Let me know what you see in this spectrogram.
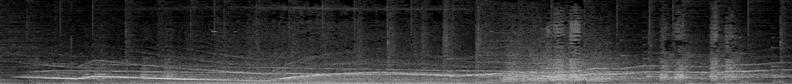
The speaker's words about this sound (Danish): Brandbilerne slukker for udrykningen, og ud af bilerne hopper en masse brandmænd, som straks går i gang med at slukke Sankt Hans-bålet.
